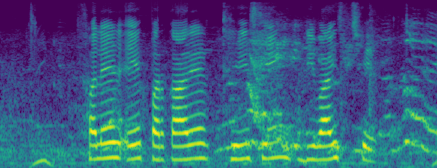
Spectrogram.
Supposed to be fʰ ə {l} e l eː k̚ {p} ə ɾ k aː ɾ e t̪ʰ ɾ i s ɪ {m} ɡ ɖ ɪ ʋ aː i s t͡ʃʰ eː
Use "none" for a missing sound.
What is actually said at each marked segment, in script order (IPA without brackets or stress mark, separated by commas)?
l, p, ŋ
